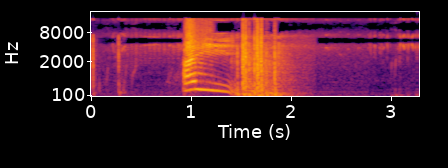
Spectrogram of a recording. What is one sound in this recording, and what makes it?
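A child falls to the ground with a heavy thud.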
